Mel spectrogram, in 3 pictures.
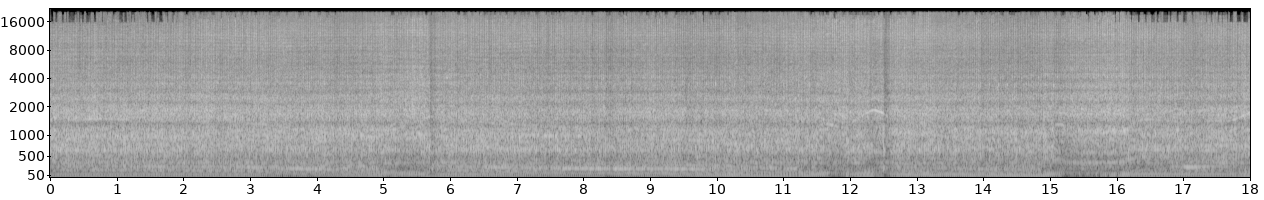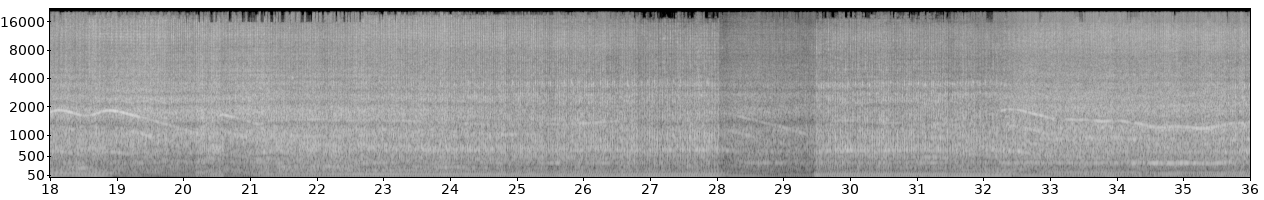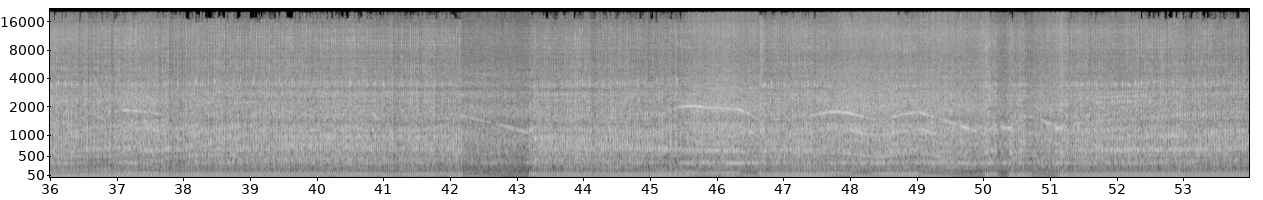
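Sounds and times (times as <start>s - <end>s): tractor diesel engine running: 0.0s - 53.9s.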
